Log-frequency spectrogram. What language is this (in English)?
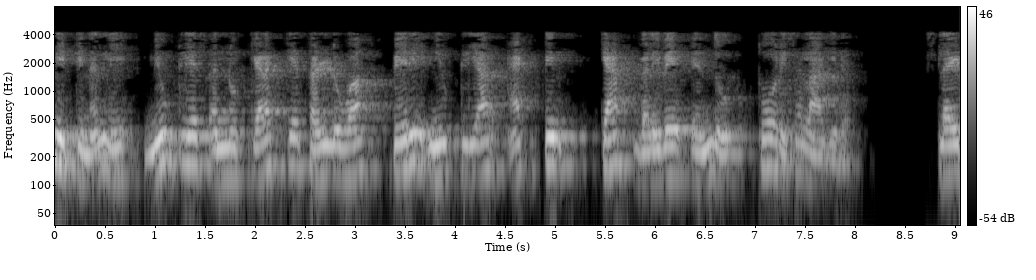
Kannada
